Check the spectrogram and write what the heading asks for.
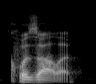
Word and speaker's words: Kwaczala: Kwaczala.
